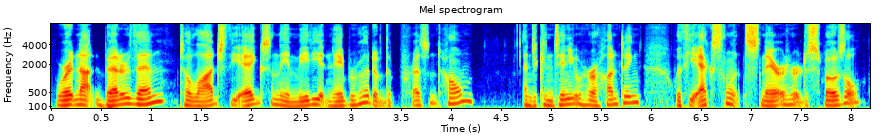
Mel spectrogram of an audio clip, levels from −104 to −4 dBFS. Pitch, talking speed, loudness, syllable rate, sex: 135 Hz, 210 wpm, -21 LUFS, 6.4 syllables/s, male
